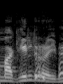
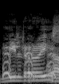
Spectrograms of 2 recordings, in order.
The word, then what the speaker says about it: McIlroy: McIlroy. – McIlroy. Bueno, como se llame, como tú lo digas. – No, es que se llama McIlroy. Milroy será su señora, yo qué sé.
